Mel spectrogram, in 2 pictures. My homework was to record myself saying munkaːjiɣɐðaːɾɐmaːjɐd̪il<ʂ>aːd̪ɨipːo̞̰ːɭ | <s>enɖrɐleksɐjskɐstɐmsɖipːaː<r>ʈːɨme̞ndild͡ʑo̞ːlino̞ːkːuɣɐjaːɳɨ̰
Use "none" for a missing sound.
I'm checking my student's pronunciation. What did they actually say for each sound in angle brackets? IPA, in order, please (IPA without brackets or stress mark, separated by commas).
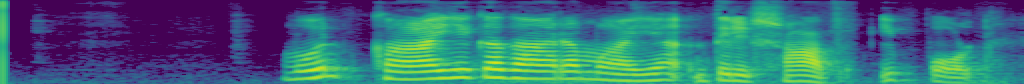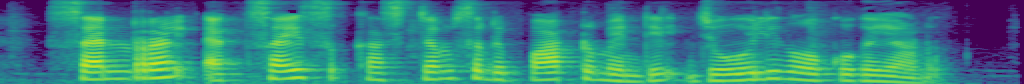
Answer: ʂ, s, r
